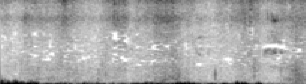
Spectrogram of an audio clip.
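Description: Quarter Horse mare's hooves and a person's footsteps on grassy dirt ground as she is led at a walk, with a low rumble underneath.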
